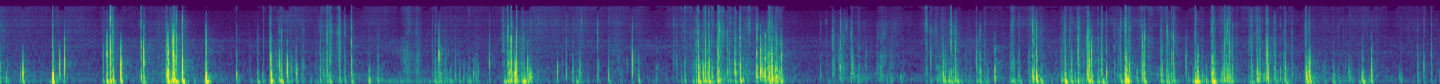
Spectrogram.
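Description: A clear plastic zip packaging bag filled with folded fabric boxers is turned in the hands while nails and fingertips tap and scratch its plastic surface. Quiet crinkling and rustling are broken by many sharp, quick taps and scratchy bursts, with soft low thuds underneath and brief pauses between clusters.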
